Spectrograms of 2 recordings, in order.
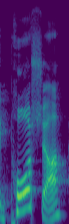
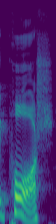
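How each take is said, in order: First: Porsche said as POR-shuh; two-syllable Porsche. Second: Porsche said as PORSH, drawn out; one-syllable Porsche. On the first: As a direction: finish Porsche with an uh. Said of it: "I can pronounce it the proper way". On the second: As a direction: end Porsche on the sh. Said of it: "that's how that word's pronounced". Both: Shown as a demonstration.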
